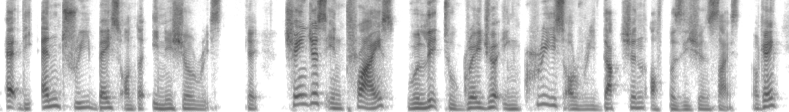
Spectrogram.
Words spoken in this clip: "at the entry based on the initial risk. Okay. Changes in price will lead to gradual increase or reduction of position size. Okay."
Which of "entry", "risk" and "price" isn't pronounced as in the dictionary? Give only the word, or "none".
risk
